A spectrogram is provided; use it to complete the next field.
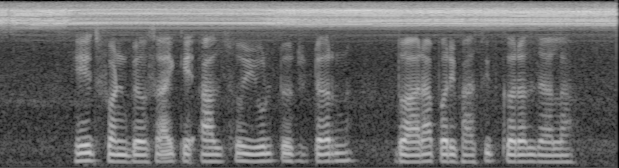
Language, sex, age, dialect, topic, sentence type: Bhojpuri, male, 18-24, Western, banking, statement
